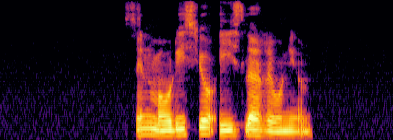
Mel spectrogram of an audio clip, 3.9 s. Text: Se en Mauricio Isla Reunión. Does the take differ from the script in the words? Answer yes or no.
no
